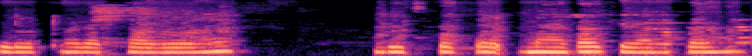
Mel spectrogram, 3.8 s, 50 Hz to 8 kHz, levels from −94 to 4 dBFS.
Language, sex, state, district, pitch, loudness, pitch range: Hindi, female, Bihar, Sitamarhi, 210 Hz, -16 LUFS, 205-215 Hz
